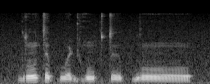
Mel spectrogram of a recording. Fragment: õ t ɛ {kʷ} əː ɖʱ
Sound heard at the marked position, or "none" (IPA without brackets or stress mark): kʷ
